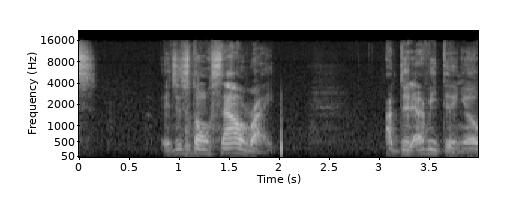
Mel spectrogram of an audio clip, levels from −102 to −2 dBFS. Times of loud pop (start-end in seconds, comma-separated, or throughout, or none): 1.20-1.23, 2.03-2.05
